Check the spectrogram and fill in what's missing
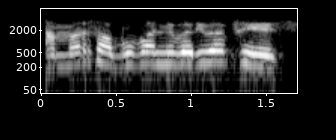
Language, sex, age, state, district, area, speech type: Odia, female, 18-30, Odisha, Bhadrak, rural, conversation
